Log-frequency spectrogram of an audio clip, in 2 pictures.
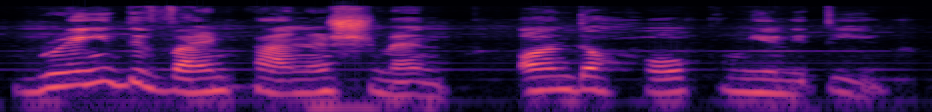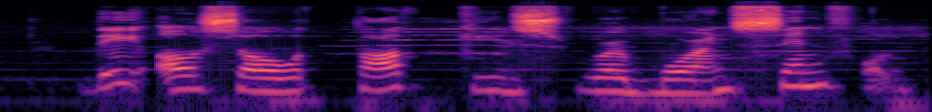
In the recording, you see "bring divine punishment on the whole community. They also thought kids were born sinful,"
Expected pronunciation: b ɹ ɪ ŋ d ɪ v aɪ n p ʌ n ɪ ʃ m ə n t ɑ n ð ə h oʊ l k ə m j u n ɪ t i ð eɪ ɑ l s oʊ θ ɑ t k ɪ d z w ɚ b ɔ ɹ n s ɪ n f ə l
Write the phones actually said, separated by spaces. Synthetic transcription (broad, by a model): b ɹ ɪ ŋ d ɪ v aɪ n p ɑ n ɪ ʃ m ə n t ɑ n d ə h oʊ l k ə m j u n ɪ t i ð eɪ ɑ l s oʊ t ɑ t k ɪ d s w ɚ b ɔ ɹ n s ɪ n f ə l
